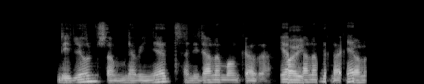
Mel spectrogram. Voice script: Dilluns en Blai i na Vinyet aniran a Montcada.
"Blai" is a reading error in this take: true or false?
true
